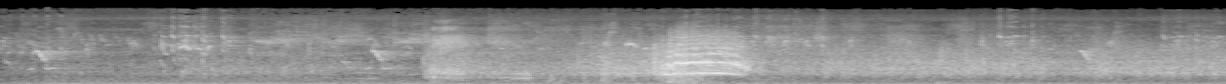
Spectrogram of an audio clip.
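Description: Birds chirping now and then over steady outdoor background noise. A little past the middle comes a loud, pitched call about a second long that rises and then falls in pitch.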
